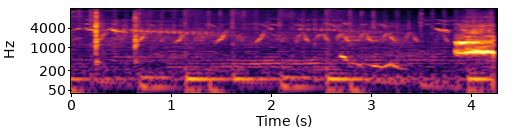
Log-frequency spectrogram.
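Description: Film soundtrack music with a pulsing low beat, sharp percussive clicks and quick chirping sounds above it. Right at the end a loud cry cuts in over the music.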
